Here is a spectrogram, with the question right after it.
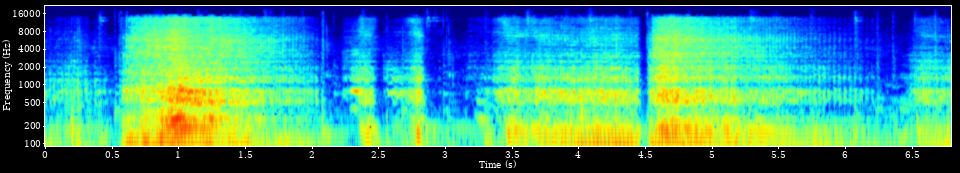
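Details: A tiger (Panthera tigris) roars, deep, rasping and throaty, rising and falling in loud, drawn-out bursts.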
